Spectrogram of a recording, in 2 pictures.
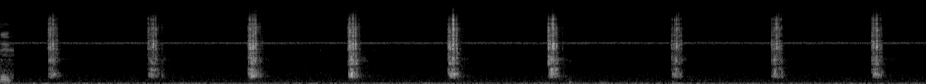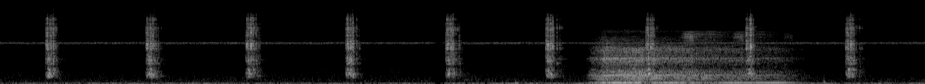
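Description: Clock ticking about once a second over a steady high-pitched whine. Near the end a louder, rough noise swells for about two seconds.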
